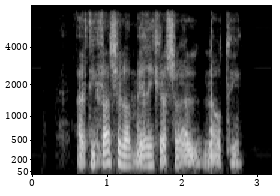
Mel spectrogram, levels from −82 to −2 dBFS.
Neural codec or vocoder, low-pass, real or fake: vocoder, 22.05 kHz, 80 mel bands, HiFi-GAN; 7.2 kHz; fake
